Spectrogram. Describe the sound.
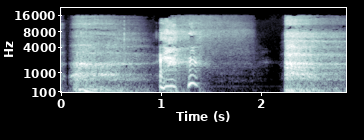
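A voice imitates a woman's heavy, intense breathing: loud, rasping breaths in and out, one with a short voiced groan, separated by a brief pause.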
